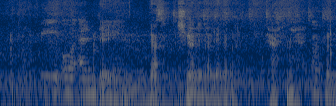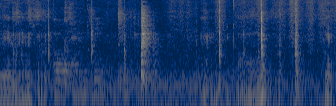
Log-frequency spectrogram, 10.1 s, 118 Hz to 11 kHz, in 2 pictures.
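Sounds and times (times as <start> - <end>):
low steady hum: 0.0 - 10.0
person talking: 0.6 - 6.7.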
